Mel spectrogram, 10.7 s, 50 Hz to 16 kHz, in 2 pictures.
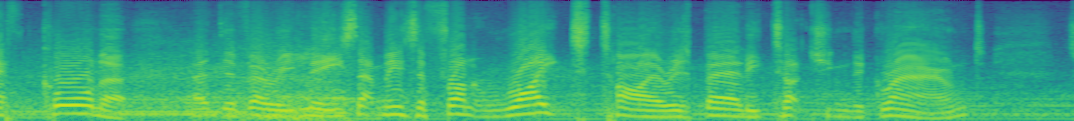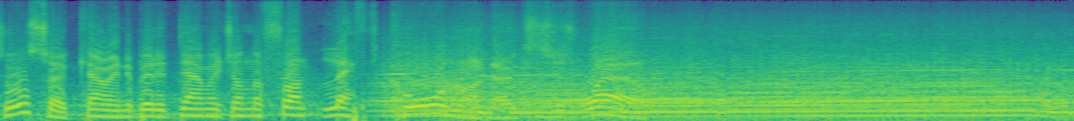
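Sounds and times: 
speech: 0:00.0 - 0:08.9
race car engine revving hard at high revs with gear shifts: 0:00.0 - 0:10.7.

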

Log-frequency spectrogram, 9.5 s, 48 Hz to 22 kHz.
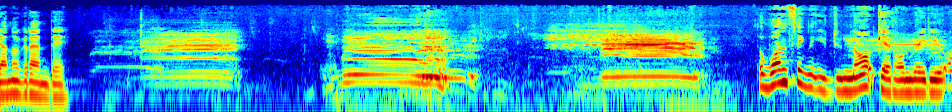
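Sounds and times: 
speech: 0:00.0 - 0:00.8, 0:07.6 - 0:09.5
cattle mooing in a ranch enclosure: 0:00.9 - 0:02.5, 0:03.2 - 0:07.2, 0:08.4 - 0:09.5.

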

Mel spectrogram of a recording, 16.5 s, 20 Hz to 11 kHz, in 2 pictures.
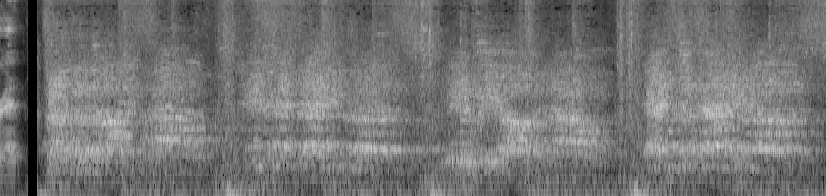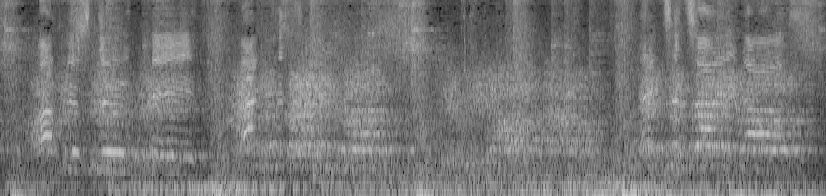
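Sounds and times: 
heavier low-end backing: 0:00.4 - 0:16.5
large crowd of mine workers singing a 90s grunge rock song: 0:00.4 - 0:16.5.

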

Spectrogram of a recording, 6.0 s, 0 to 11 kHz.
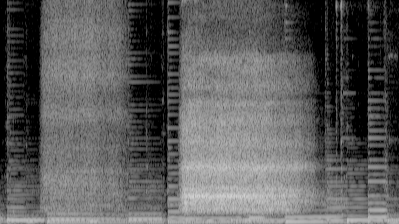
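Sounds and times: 
deep breath in and out: 0:00.6 - 0:04.8.

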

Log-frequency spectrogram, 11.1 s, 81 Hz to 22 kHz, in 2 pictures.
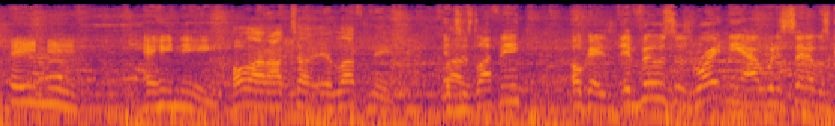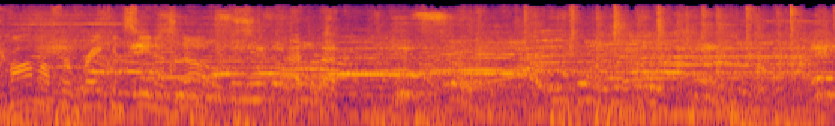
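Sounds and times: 
speech: 0:00.0 - 0:10.4
crowd cheering loudly at a live wrestling show: 0:05.8 - 0:11.1.

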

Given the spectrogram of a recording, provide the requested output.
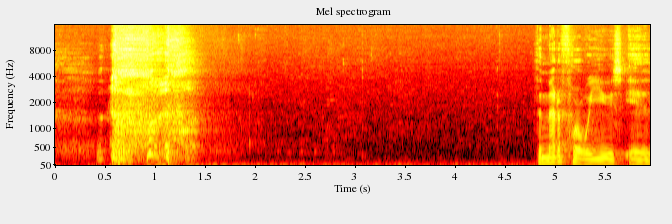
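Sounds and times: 
speech: 0:00.4 - 0:00.8, 0:04.8 - 0:05.9
rough throaty cough: 0:00.4 - 0:01.7.

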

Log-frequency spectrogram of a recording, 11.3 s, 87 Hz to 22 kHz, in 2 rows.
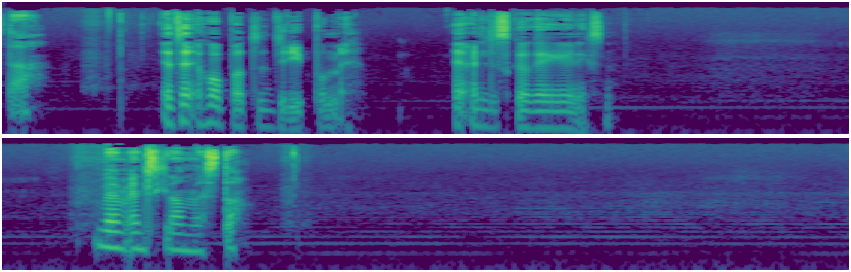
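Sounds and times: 
speech: 0:00.0 - 0:00.3, 0:01.0 - 0:02.4, 0:03.0 - 0:04.2, 0:06.2 - 0:07.4
propeller airplane droning overhead: 0:02.4 - 0:11.2.

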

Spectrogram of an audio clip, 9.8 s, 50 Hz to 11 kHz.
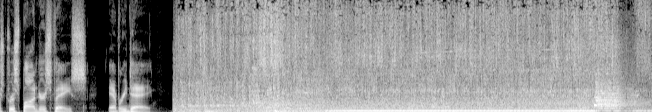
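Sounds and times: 
speech: 0:00.0 - 0:03.4, 0:04.0 - 0:04.9, 0:08.9 - 0:09.4
fire truck engine idling: 0:02.6 - 0:09.7.

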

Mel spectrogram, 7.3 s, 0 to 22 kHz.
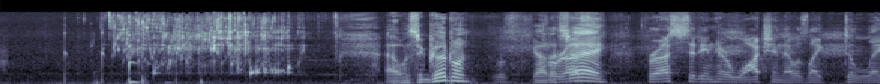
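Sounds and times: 
rosé wine pouring from a heavy glass bottle into a glass: 0:00.8 - 0:02.6
speech: 0:03.2 - 0:07.3.

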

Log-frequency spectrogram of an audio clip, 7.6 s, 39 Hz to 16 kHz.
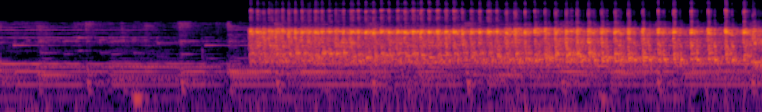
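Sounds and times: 
prize wheel spun in a game ratcheting whir of ticks: 0:02.5 - 0:07.6.

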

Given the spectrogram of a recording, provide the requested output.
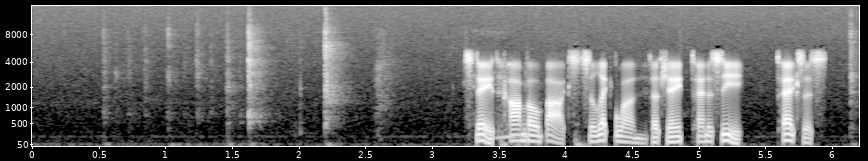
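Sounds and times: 
typing on a computer keyboard: 0:00.5 - 0:02.4
speech: 0:03.3 - 0:06.0.

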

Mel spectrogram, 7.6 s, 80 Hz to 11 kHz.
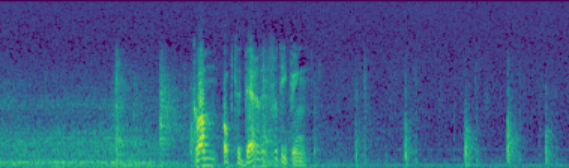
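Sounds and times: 
elevator door sliding open and shut in a small apartment building: 0:00.0 - 0:04.5
low mechanical elevator hum in a small apartment building lift: 0:00.0 - 0:07.5
speech: 0:02.6 - 0:04.2.

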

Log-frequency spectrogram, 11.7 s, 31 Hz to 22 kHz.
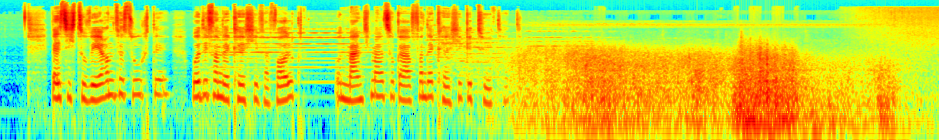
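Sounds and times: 
speech: 0:00.6 - 0:06.8
faint rain: 0:06.3 - 0:11.7
deep continuous thunder rumbling in a thunderstorm: 0:06.4 - 0:11.7.

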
